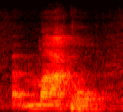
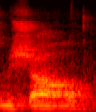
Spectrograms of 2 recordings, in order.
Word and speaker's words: Michal: I'm going to say Michael, but it's not Michael, I think it's Michal or something like that along those lines, but I'm going to say Michael for my easiness of pronouncing it.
